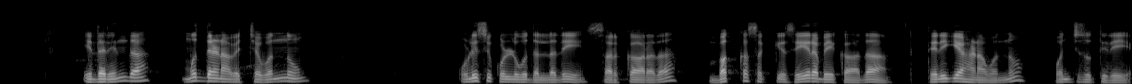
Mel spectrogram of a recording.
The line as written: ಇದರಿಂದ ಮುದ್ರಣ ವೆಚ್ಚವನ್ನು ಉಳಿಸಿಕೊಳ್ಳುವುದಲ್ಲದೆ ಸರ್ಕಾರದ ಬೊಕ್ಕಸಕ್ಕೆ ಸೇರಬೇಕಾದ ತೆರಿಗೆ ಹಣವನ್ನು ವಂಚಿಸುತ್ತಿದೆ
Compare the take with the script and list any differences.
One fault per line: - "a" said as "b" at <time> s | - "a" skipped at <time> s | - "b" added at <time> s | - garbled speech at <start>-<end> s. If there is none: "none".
none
